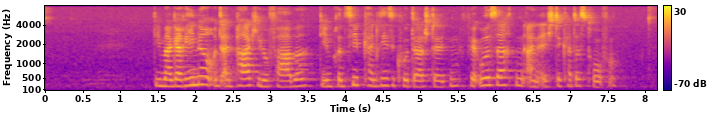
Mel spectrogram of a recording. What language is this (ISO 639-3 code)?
deu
